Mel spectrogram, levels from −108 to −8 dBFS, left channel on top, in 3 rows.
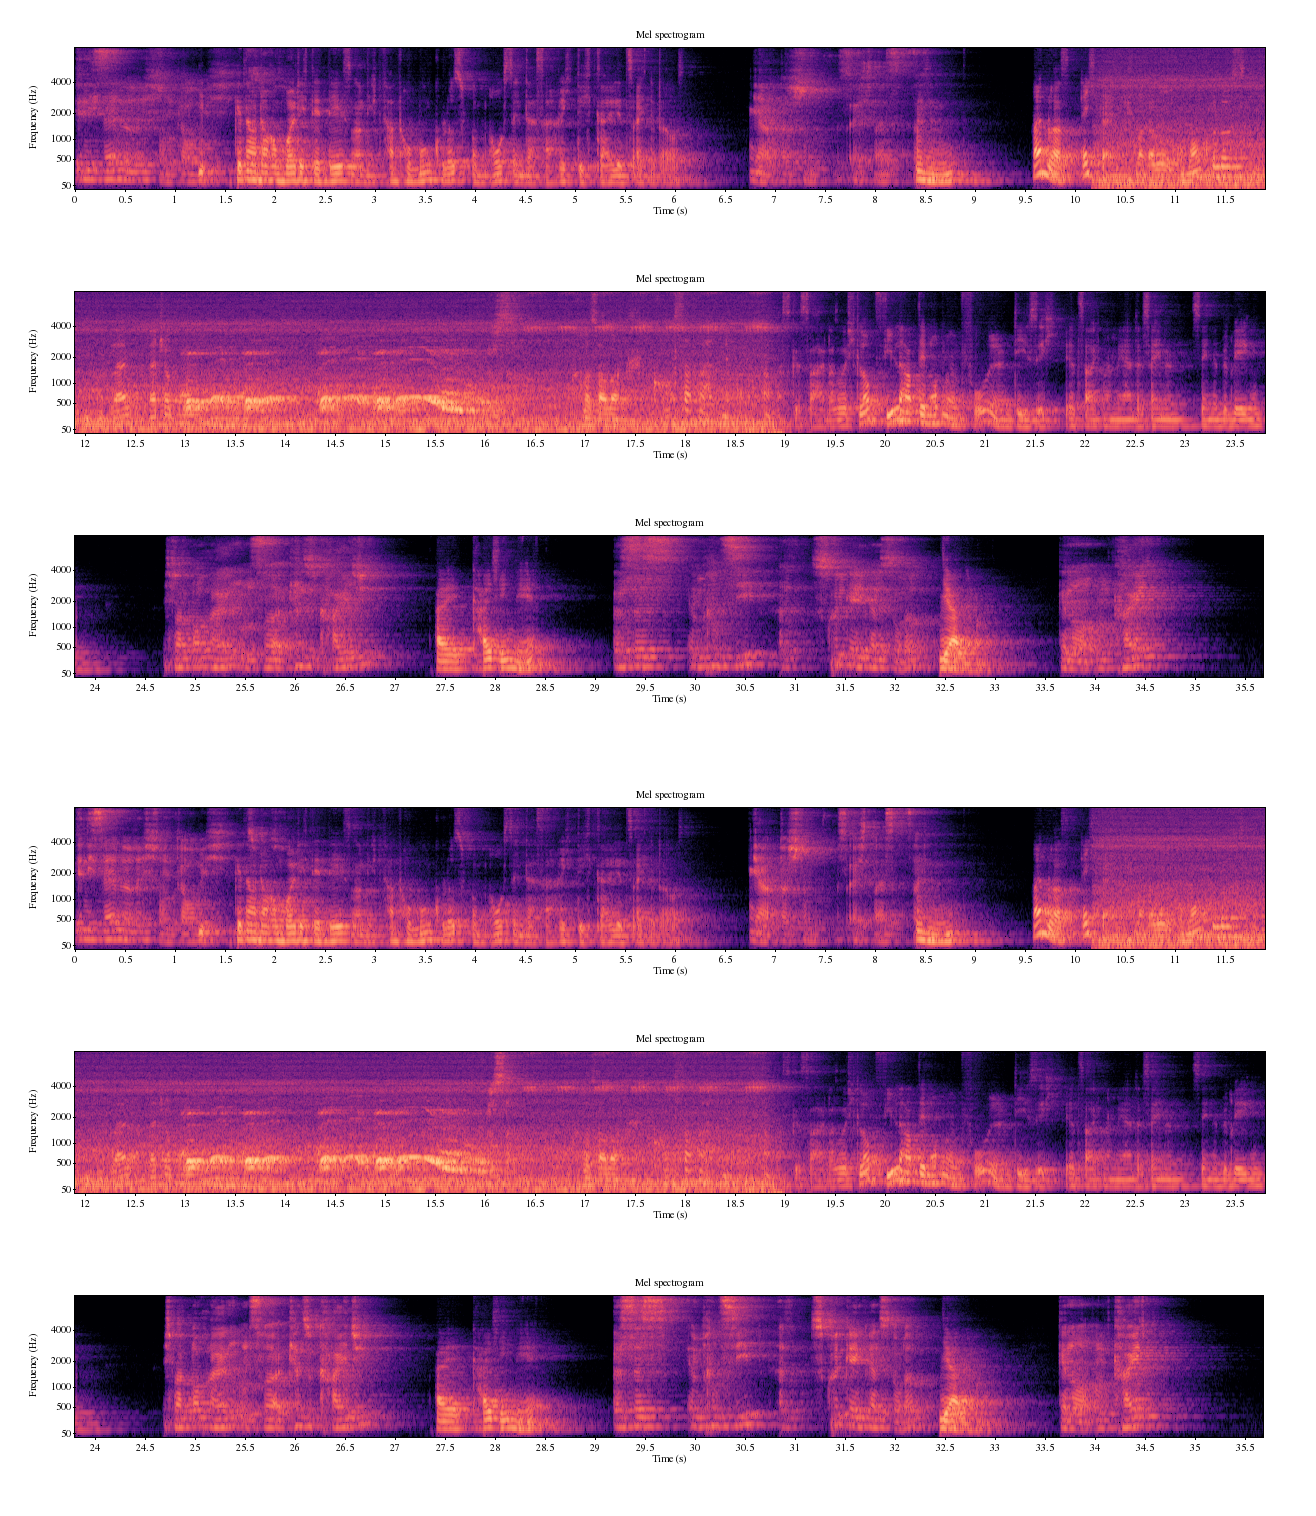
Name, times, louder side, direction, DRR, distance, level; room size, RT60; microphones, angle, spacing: voice 1, 0.0-1.5 2.0-2.2 6.7-8.5 15.4-15.7 16.0-16.5 24.7-26.7 29.2-32.2 33.6-34.5, right 3 dB, 70° right, 5 dB, 5.5 m, -40 dB
voice 2, 1.6-6.1 8.4-8.8 9.6-13.7 16.9-23.7 27.4-28.4 32.4-33.0, left 1 dB, 30° left, 5 dB, 2.1 m, -33 dB
Bird / Cricket, 10.2-18.8, right 1 dB, 20° right, 6.0 m, -29 dB
20.0 x 17.0 x 9.0 m, 1.1 s
head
